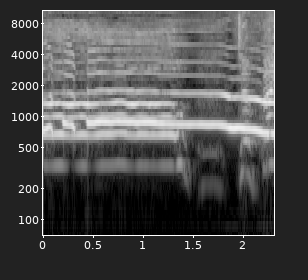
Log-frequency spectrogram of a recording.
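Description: Voices singing a mouth-made fanfare: a long held note that breaks off about 1.4 s in, with a second, higher held note joining about half a second in and carrying on alone.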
